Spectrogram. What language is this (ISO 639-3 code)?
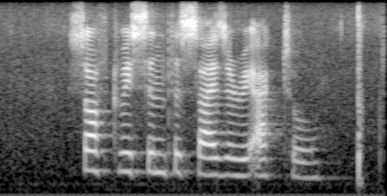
eng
